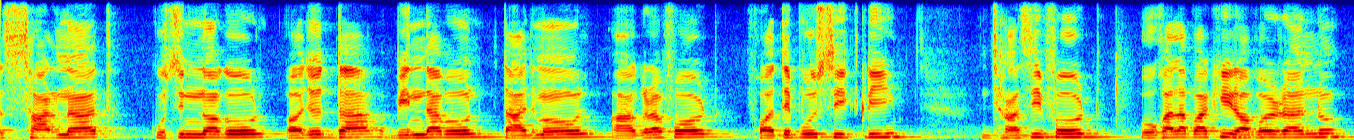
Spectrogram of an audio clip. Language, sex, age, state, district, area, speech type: Bengali, male, 18-30, West Bengal, North 24 Parganas, urban, spontaneous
